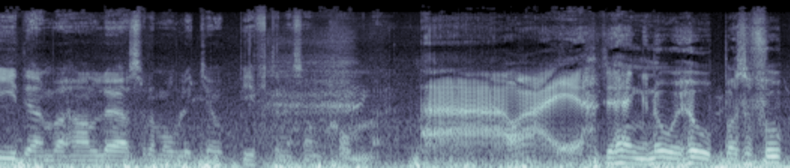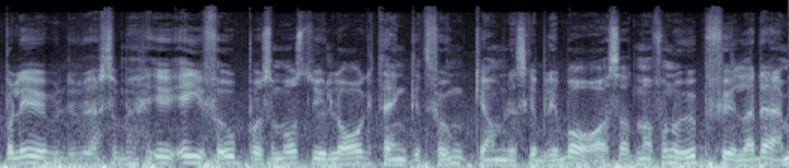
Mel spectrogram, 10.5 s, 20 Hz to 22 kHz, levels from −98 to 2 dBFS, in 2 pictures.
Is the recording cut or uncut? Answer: uncut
